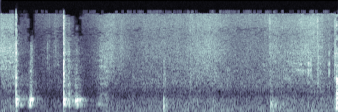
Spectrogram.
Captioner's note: tapping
